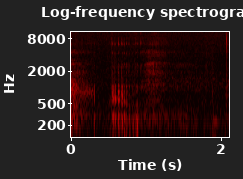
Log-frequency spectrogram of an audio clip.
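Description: A pause in a man's speech in a quiet room, with a faint, short breath about half a second in.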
